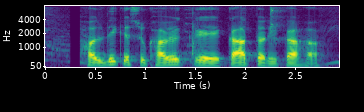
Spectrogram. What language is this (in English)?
Bhojpuri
